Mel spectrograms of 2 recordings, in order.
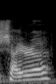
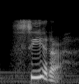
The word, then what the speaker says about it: Sira: So this spelling, I pronounce it Shira, but it's Sira, which is a Arabic Malay name.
